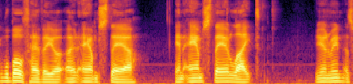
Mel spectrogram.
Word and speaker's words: hamster: comes in but anyway here's how you say hamster in French yeah amster how do you say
